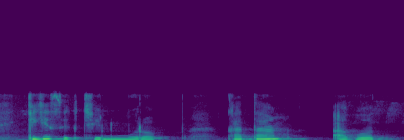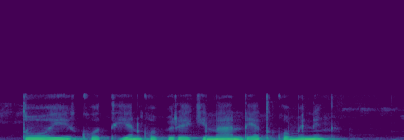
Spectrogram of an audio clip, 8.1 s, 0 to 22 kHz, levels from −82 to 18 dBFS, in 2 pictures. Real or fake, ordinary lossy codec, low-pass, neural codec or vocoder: real; Opus, 64 kbps; 7.2 kHz; none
